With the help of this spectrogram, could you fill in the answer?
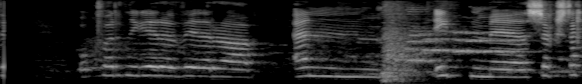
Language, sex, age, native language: Icelandic, male, 12, Icelandic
